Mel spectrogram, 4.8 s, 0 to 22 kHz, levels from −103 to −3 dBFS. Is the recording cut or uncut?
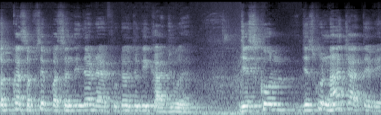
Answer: uncut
